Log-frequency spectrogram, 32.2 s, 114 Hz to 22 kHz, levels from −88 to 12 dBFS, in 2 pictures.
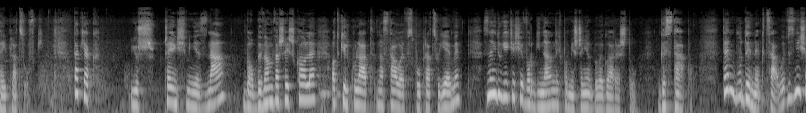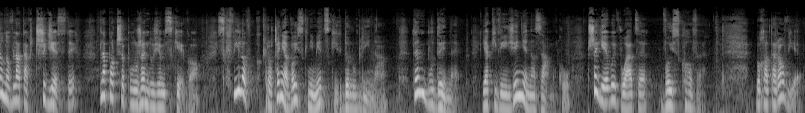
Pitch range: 135-210 Hz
